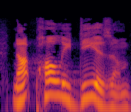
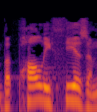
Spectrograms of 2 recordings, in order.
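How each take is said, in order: First: Polydeism, slow and deliberate with a d; wrong word said slowly. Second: Polytheism said plainly with a th; correct word. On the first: Preacher to his congregation, the wrong word drawn out slowly. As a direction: say polydeism slowly, stressing the d sound. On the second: Preacher correcting the word, plainly with th. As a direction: land on polytheism, th sound clear. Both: Shown as a demonstration.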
